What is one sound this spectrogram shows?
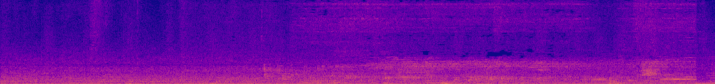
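Footsteps thud up the steps of a bus.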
